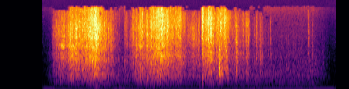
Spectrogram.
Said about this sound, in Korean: 쓰레기탑이 워낙 단단하게 쌓여 있어서 비닐 하나 빼는 것도 쉽지 않았지. 호기는 땀까지 뻘뻘 흘려가며 비닐을 잡아당겼어.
